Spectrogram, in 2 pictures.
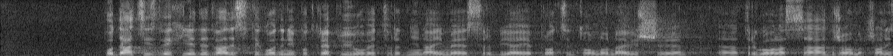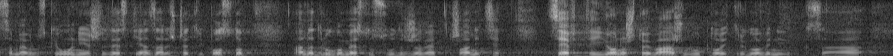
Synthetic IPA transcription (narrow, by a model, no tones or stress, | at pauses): po̞d̪aːt̪siːzd̪ʋeːxiʎad̪e̞d̪ʋaːd̪ese̥t̪e̞ɡo̞d̪inepo̞t̪kɾepʎujuo̞ʋe̞t̪ʋr̩d̪ɲe̞naime̞sr̩bijaje̞pɾo̞t̪se̞nt̪ualˠno̞najʋiʃe | t̪r̩ɡo̞ʋalˠasad̪r̩ʒaʋamat͡ʃlˠanit̪samaevɾo̞pske̞uːnije̞ʃe̞zd̪ese̥t̪jɛd̪anzaːɾest͡ʃɛt̪iɾipo̞st̪o̞ | a̰nad̪ɾuɡo̞mːe̞st̪osud̪r̩ʒaʋe̞t͡ʃlˠanit̪se̞ | t̪seft̪eio̞no̞ʃt̪o̞jeʋaːʒnout̪o̞jt̪r̩ɡo̞ʋini | sa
